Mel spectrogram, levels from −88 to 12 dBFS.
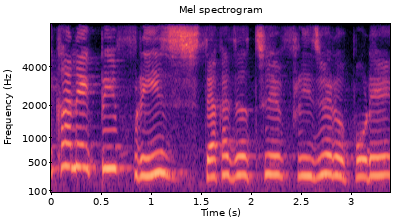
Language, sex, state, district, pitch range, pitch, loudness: Bengali, female, West Bengal, Paschim Medinipur, 290-340 Hz, 305 Hz, -13 LUFS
